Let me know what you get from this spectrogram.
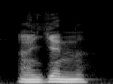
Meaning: yen (currency)
- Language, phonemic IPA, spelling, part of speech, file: French, /jɛn/, yen, noun, Fr-yen.ogg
